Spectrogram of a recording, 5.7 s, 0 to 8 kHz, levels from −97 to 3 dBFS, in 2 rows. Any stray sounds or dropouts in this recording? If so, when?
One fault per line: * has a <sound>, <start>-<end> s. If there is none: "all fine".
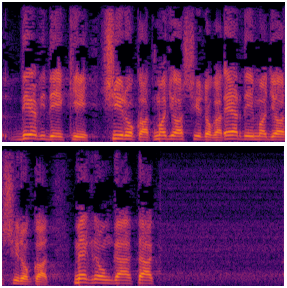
all fine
